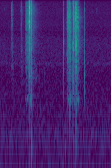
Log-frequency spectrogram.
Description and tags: A camera taking a picture with the sound of the flash.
